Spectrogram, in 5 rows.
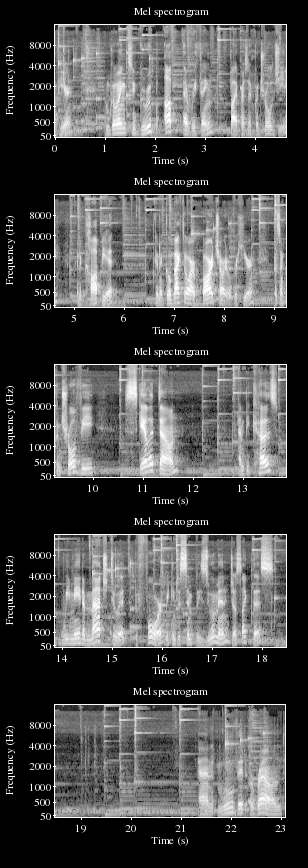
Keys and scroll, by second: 0.3 Delete, 4.5 ctrl+g, 5.4 ctrl+c, 9.5 ctrl+g, 9.6 ctrl+v, 14.2 ctrl+z, 19.2 ctrl+z, 21.6 Right, 21.7 Right, 21.9 Right, 22.0 Right, 22.1 Right, 22.2 Right, 22.4 Right, 22.5 Right, 22.8 Right, 22.9 Right, 23.0 Right.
